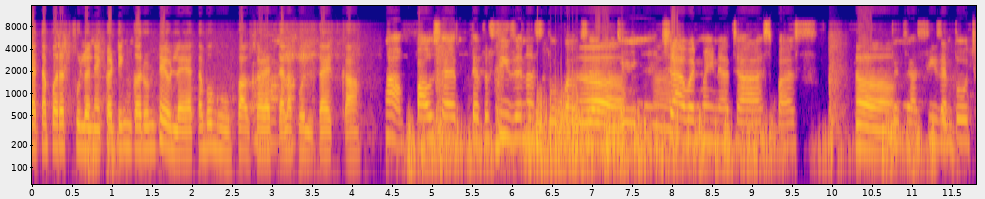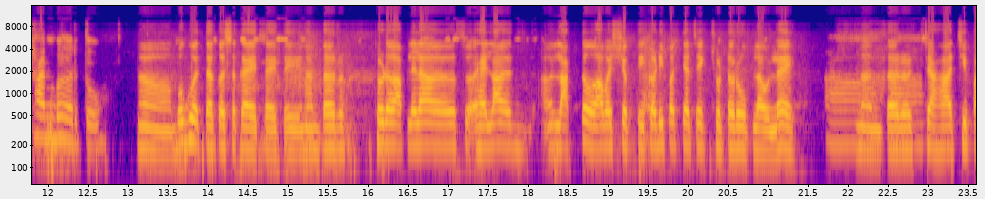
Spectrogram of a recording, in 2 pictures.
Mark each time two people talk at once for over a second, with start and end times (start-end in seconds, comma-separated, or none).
6.7-8.1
